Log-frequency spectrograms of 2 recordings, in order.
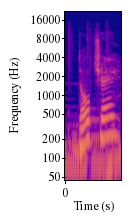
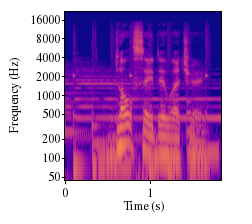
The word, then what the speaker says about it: dulce de leche: Nick, it's dulce de leche, not dulce, not dolce. Dulce. Dulce? Isn't that what I said? Dulce de leche? Dolce?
